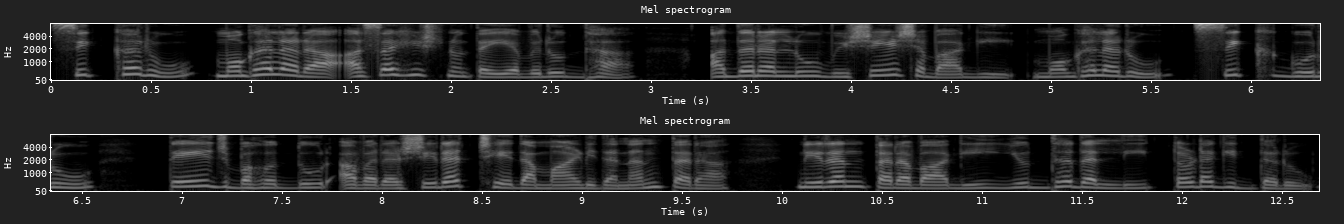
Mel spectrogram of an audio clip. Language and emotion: Kannada, neutral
